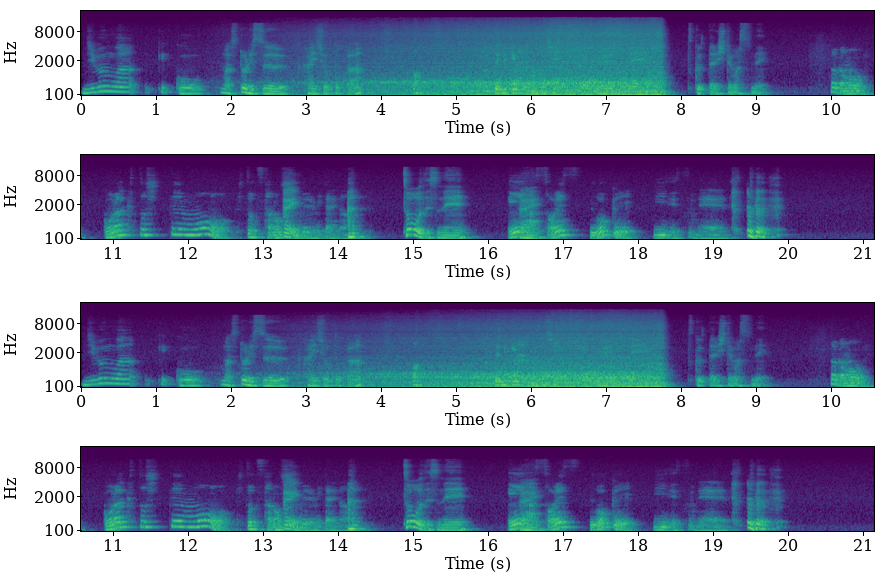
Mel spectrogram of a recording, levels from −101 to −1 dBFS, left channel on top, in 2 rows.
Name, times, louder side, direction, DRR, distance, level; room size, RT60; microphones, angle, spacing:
voice 1, 0.0-0.7 1.1-1.6 1.9-3.8 5.4-6.3 6.7-7.6 8.2-9.1 13.3-13.5 14.1-14.3 14.9-15.7 16.4-16.7 19.2-19.9, left 1 dB, 25° left, 2 dB, 0.4 m, -32 dB
sound 1, 2.5-7.8, equal, 55° left, 0.8 m, -28 dB
voice 2, 5.6-6.3 10.0-10.5 10.9-14.2 16.3-17.1 17.4-17.9 18.2-19.2, right 1 dB, 20° right, -3 dB, 0.6 m, -34 dB
4.6 x 2.1 x 2.5 m, 0.29 s
head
